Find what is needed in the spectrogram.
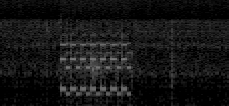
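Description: A single short burst of a telephone's electronic trill ring: several tones pulsing rapidly, lasting under a second, heard faintly about half a second in.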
